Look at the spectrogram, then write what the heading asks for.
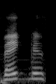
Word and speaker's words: Venkman: It's probably really Wankman, but it's pronounced Venkman, so like that's how they spell it in America, right?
